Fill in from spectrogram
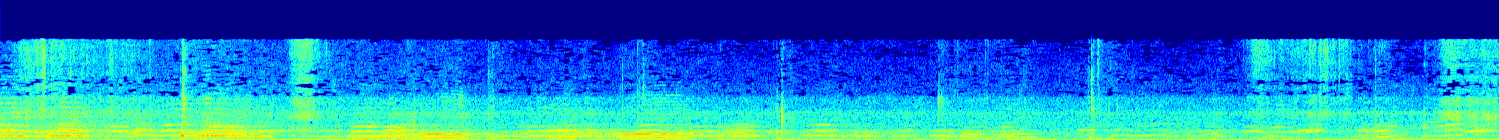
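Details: A gathering flock of geese at dawn honks continuously, many nasal calls overlapping in a busy chorus about once a second, some louder honks standing out, over low wind rumble and brief clicks.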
